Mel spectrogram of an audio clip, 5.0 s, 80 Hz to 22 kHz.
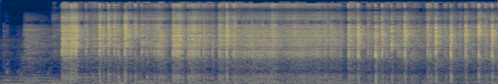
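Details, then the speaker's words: MIG welding into a corner during a weld test; steady arc crackle broken by sharp irregular pops several times a second, unstable arc from too much distance (stick-out beyond 3/16) or inaccurate wire speed; gas, wire setting and cable bends to be checked. "Okay, so do you hear the popping sound? That means I'm too far or my wire speed is inaccurate."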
